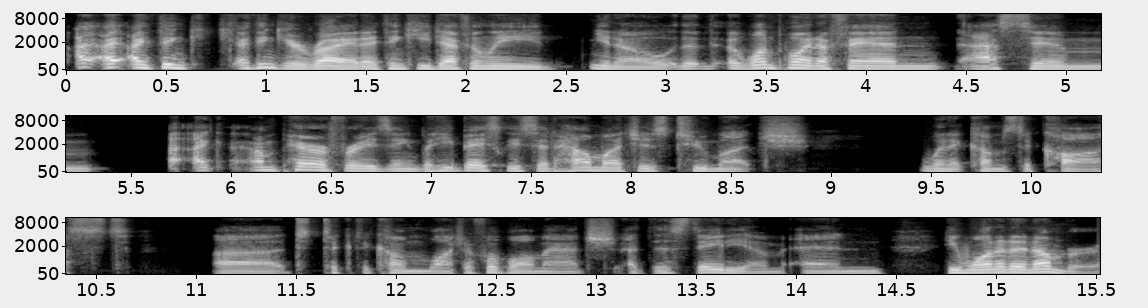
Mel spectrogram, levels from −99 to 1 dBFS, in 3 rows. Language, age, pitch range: English, 30-49, 115-150 Hz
